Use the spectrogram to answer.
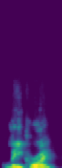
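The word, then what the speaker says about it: LaCroix: Well, there's a variety of ways to pronounce it. I prefer the Bayonics, as we say in the Bay. The Bayonics Nice. translation is Lee Croy.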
